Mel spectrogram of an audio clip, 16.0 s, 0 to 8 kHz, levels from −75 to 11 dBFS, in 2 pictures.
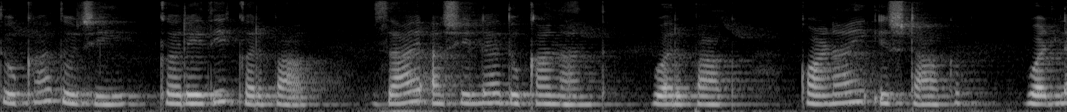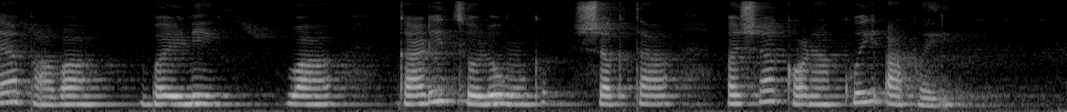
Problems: background sounds at intervals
